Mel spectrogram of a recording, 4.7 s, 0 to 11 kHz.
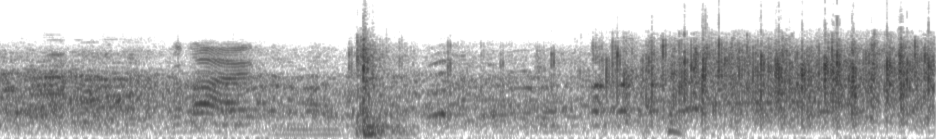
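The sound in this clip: A single sharp door slam cuts through an old 1938 radio comedy show, one loud thud standing out above a steady bed of voices and crowd noise that continues around it.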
